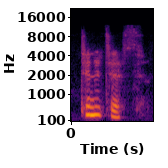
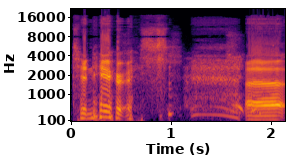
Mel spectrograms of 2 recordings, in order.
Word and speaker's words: Daenerys: Tinnitus. Tinnitus. Daenerys. Yes, Daenerys, who we kept mispronouncing his name as Tinnitus, mostly because I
